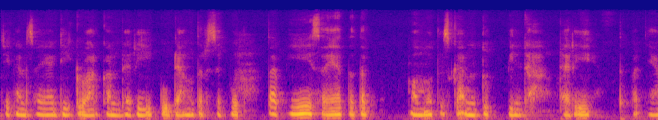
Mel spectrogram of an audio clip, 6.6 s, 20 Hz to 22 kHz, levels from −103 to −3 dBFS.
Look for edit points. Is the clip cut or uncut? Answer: cut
